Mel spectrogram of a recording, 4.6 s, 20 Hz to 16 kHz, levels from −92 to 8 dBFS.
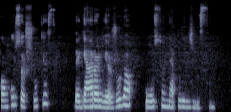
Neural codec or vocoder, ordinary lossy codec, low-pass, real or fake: none; Opus, 64 kbps; 14.4 kHz; real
